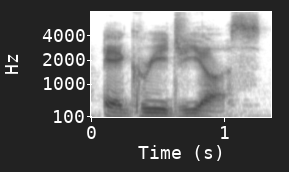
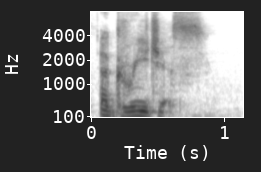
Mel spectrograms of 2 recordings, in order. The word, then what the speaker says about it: egregious: That's not how it's pronounced. It's not egregious. It's egregious.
